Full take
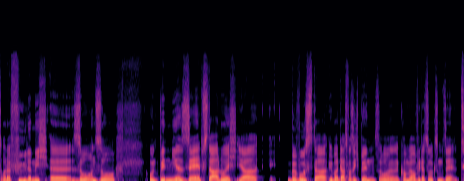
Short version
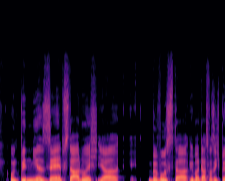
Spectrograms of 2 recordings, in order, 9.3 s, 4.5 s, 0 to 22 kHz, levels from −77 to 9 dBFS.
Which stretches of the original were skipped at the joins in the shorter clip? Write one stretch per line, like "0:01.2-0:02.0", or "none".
none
